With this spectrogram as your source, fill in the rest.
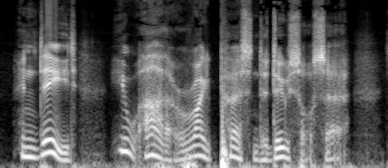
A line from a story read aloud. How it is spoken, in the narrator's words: Dele and Deji exclaimed with gladness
